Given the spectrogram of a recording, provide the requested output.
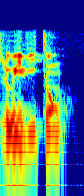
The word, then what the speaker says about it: Louis Vuitton: Well, it's actually in French. It's Louis Vuitton. – Oh, yeah, you want to know that's the right way to pronounce it.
